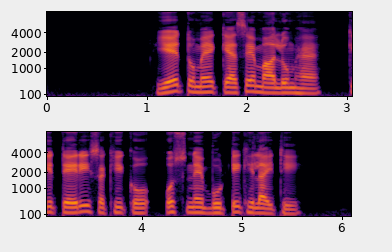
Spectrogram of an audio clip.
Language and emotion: Punjabi, neutral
